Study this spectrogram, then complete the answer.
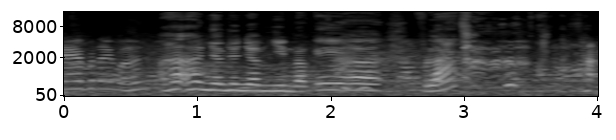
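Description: A young woman talks excitedly close to the microphone.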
